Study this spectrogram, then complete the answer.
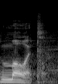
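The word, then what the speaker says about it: Moët: the time one is Moet Chandon people come and try to pronounce it Mo because it's French actually the name is a German descent so it's Moet much like Piper heik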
